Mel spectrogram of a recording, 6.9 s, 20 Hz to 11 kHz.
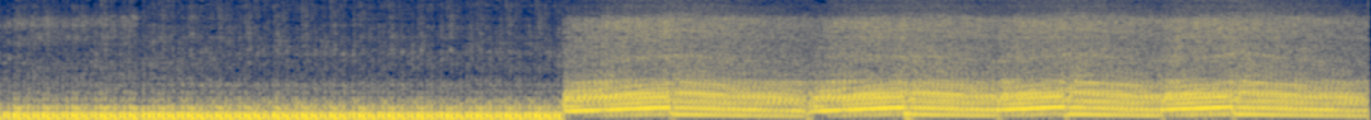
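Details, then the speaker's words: Maserati Biturbo, first start with new custom 2.5-inch exhaust only tack-welded: engine catches and revs with raw rasping blat rising and falling with throttle; exhaust leaks at tack-welded joints, not final exhaust sound. "So, most of the noise is actually coming from right in here. Right now, it's the exhaust leaks are so bad."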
